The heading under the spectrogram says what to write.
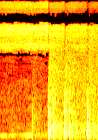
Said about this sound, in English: Somebody's shooting. No, maybe there's a fireworks, but I don't know. Good thing about living in the country, right?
